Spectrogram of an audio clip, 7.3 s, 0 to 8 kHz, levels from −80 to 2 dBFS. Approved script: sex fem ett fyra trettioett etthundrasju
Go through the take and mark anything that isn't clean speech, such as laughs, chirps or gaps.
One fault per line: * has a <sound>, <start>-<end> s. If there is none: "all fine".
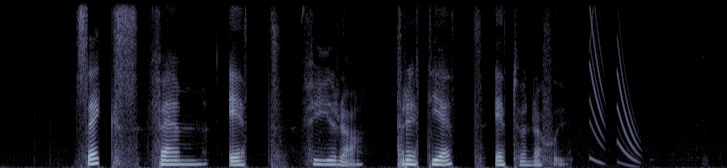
* has a chirp, 5.9-6.4 s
